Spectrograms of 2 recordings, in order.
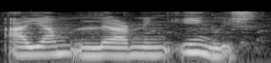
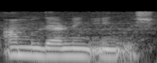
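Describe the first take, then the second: First: I am is said as two full words. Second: I am is contracted into one syllable.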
